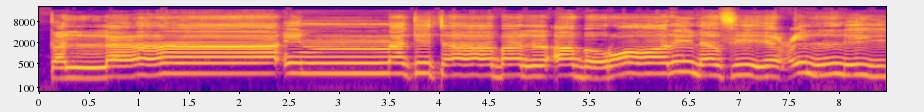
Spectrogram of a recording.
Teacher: را کو ہم باریک پڑھیں گے کیونکہ را کے نیچے زیر آ رہا ہے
